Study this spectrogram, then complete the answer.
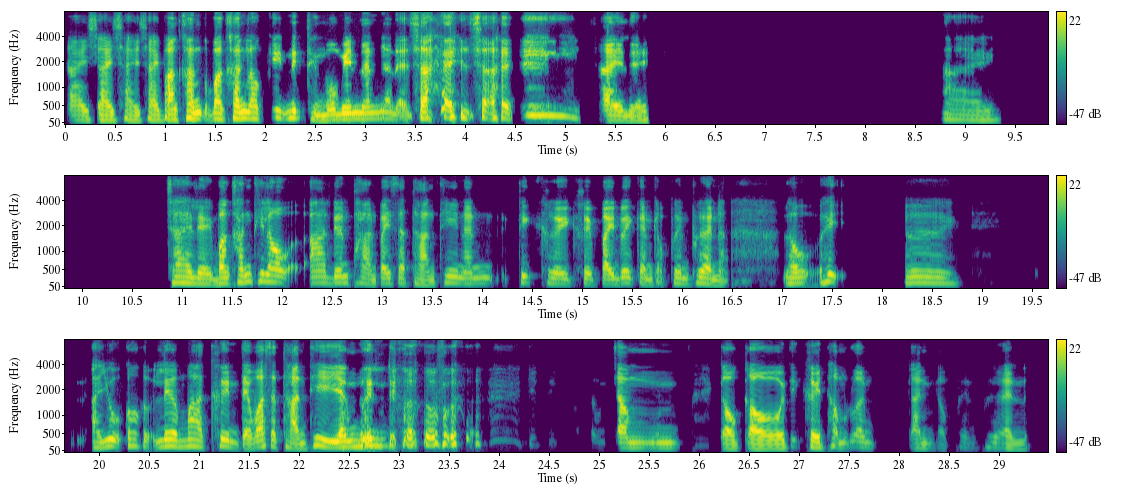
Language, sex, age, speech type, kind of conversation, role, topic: Thai, male, 30-34, conversation, unstructured, none, คุณชอบทำกิจกรรมยามว่างแบบไหนมากที่สุด?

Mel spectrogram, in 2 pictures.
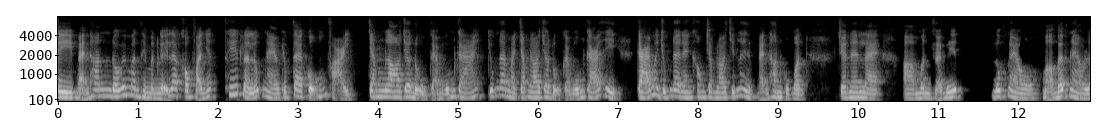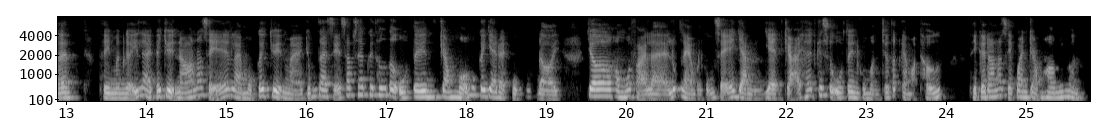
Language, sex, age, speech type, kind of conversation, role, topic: Vietnamese, female, 25-29, conversation, podcast, guest, Bạn cân bằng giữa công việc và cuộc sống như thế nào?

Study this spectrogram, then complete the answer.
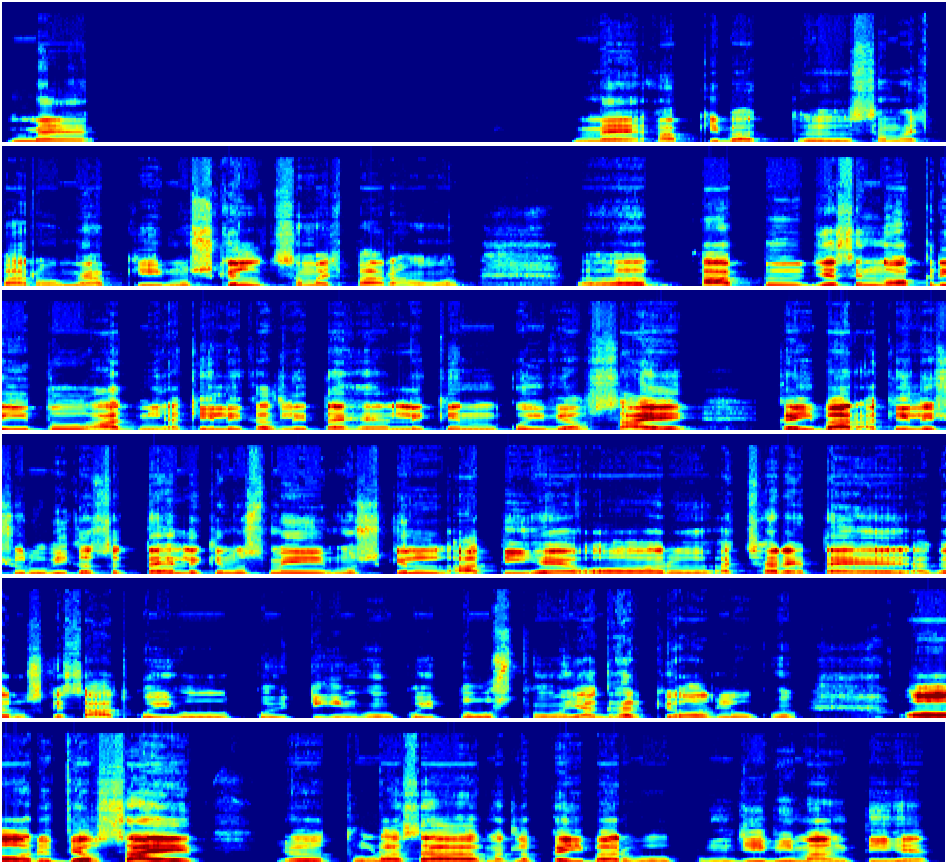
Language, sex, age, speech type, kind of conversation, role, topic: Hindi, male, 40-44, conversation, advice, advisor, पहली सफलता के बाद नया विचार नहीं मिल रहा है, तो क्या करूँ?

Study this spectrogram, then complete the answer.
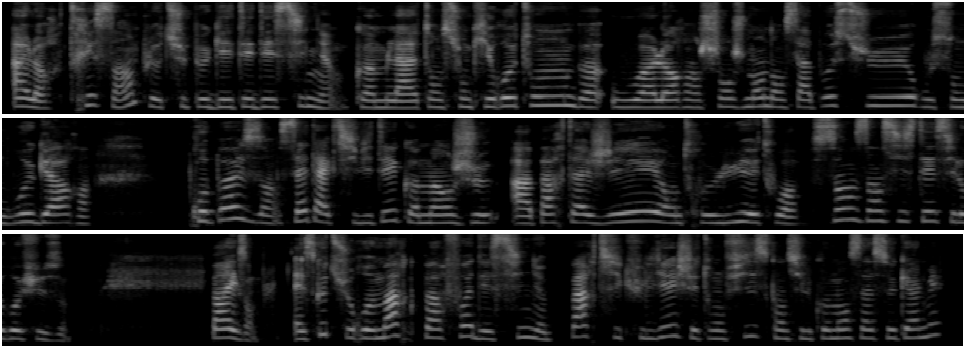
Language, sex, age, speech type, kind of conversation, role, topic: French, female, 30-34, read, expert-assistant, expert, Comment aider un enfant à reconnaître et exprimer ses émotions ?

